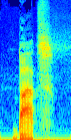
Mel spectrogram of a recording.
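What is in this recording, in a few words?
"baat", Dutch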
